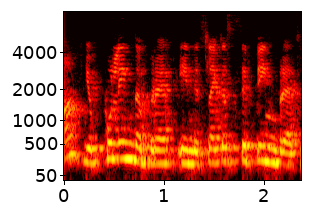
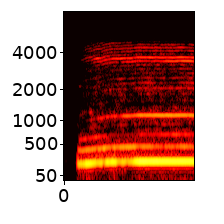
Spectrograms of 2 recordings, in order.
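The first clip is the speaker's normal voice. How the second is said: firm closed-mouth hum; humming sound; 4 dB louder than usual. Shown as a demonstration. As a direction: hum steadily through closed lips. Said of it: "Roll your tongue back, close your mouth".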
